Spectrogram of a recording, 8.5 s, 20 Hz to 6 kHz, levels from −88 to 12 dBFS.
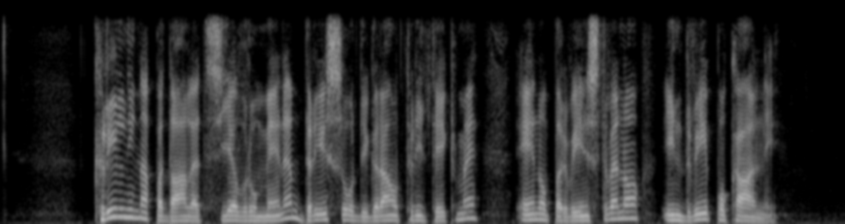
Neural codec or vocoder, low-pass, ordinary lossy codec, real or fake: codec, 16 kHz in and 24 kHz out, 2.2 kbps, FireRedTTS-2 codec; 5.4 kHz; none; fake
